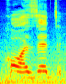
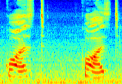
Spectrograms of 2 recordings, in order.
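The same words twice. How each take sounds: First: CAUSED in two syllables, "caw-zed"; wrong pronunciation. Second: CAUSED as one syllable, "cawzd"; correct pronunciation. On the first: Teacher showing what not to say, caused mispronounced as caw-zed. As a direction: say "caused" with an extra -ed vowel, lower. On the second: Teacher modeling for learners, caused correctly in one syllable. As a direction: end "caused" straight on zd, no vowel. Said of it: "not ca-, caused". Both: Shown as a demonstration.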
